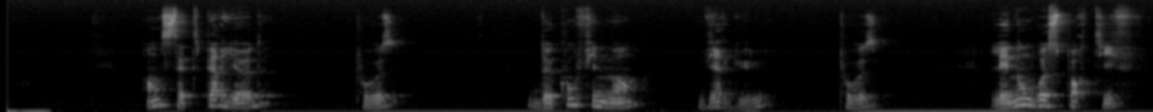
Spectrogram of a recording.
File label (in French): dictee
